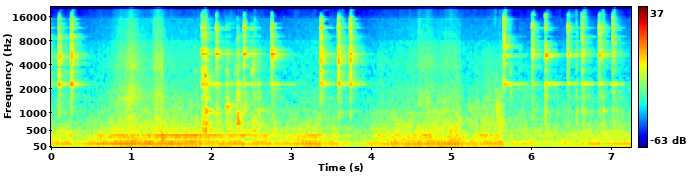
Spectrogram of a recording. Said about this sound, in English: I got my spoon, and we're going to stir each color to make sure it's well mixed inside the glass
